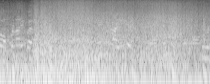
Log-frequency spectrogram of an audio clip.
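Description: Sea surf rushing and washing onto the shore, with wind on the microphone. The rush of the waves swells up about a second in and stays dense, with a voice talking over it at times.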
